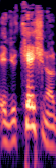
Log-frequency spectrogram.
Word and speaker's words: educational: We'll be talking about your educational background. Alors, accent tonique là, que tu peux et plus là, il est tombé sous troisième syllabe là.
